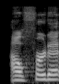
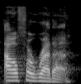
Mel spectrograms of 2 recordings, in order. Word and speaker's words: Alpharetta: and go from there but alfreda is pronounced alpharetta okay well then i've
